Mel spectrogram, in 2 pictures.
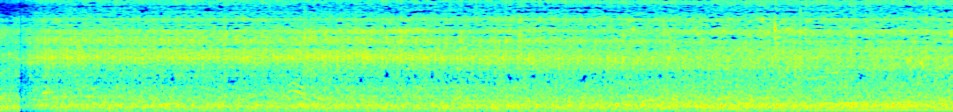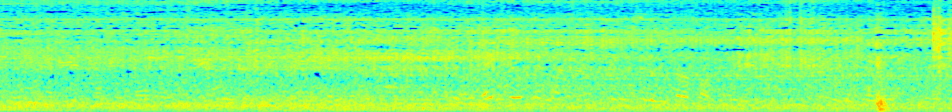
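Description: A vehicle engine running steadily in the background, with faint, indistinct voices and general outdoor noise.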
